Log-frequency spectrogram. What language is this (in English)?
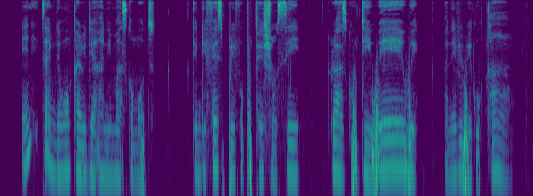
Nigerian Pidgin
